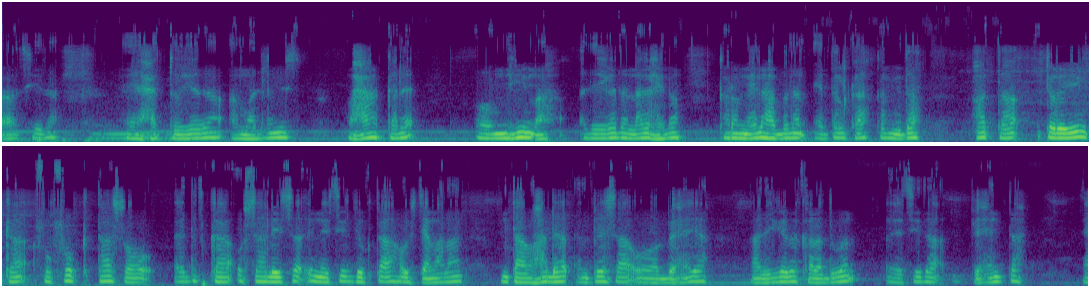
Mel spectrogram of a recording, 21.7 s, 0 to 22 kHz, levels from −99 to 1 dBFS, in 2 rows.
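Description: From start to finish the speech sounds dull and gritty. The treble drops out and flickers, with a rough, aliased edge. This is likely Bluetooth SBC compression. The damage is heavy and fits a low bitrate near 64 kbps, which starves the upper sub-bands of bits.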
